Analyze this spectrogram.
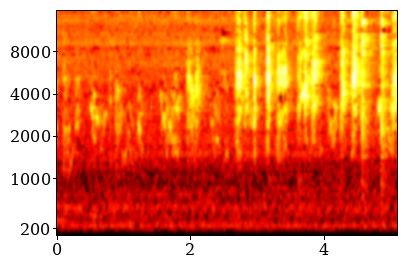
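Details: Budgerigar warbling while dancing: a busy stream of high chirps, squeaks and clicks, growing denser and more rapid in the second half, over a steady low background hum.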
